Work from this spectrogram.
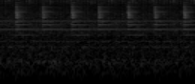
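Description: A train rolls through a level crossing in American Truck Simulator, a steady rumble with a faint rhythmic clatter repeating about every quarter second, held at an even level and heard from the cab without speech.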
